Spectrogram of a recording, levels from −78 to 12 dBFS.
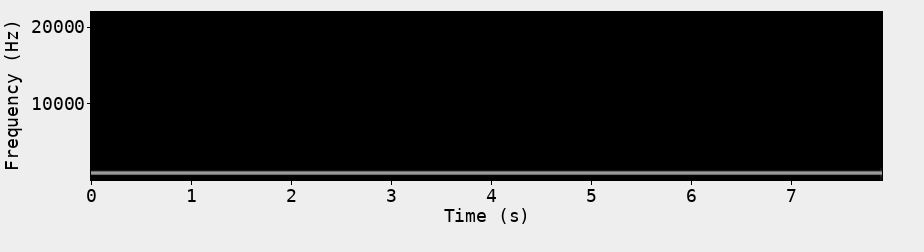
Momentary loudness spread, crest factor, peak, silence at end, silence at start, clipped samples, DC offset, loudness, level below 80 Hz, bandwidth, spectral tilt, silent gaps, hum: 0 LU; 4 dB; -20 dBFS; 0 s; 0 s; under 0.1%; under 0.1%; -23 LUFS; under -90 dBFS; 1.1 kHz; 8.5 dB/octave; none; none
